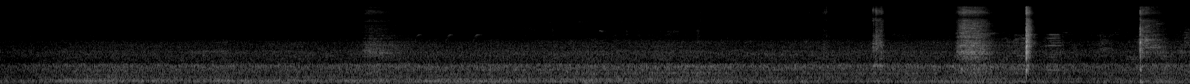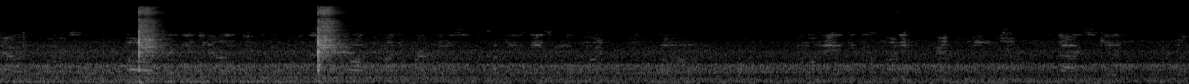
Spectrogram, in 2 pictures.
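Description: A man working through a six-pump burpee: a steady background hush, broken between about nine and fifteen seconds in by six short, sharp sounds of hard breaths and impacts against the ground.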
